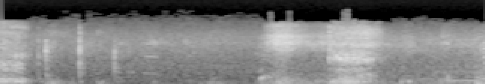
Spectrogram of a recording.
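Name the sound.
sneeze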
